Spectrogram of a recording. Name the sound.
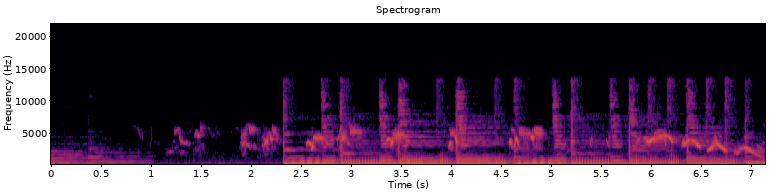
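nightingale singing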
